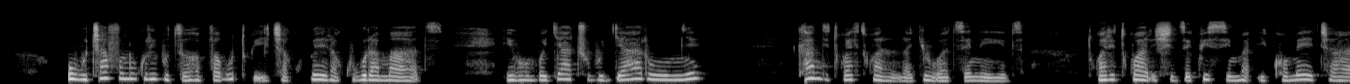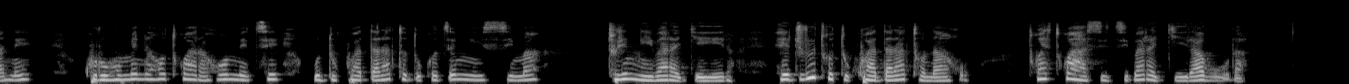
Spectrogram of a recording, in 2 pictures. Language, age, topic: Rundi, 25-35, education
